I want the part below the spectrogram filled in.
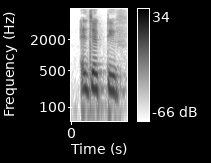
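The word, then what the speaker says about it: adjective: ऐड में डी जो है इसको बोलने की प्रोनाउंसिएशन देखें जरा। इसको हम एडजेक्टिव नहीं बोलेंगे। इसको हम एडजेक्टिव बोलते हैं। इसकी प्रोनाउंसिएशन आपने लास्ट में देखनी है। डी साइलेंट है।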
